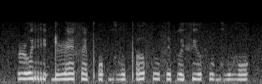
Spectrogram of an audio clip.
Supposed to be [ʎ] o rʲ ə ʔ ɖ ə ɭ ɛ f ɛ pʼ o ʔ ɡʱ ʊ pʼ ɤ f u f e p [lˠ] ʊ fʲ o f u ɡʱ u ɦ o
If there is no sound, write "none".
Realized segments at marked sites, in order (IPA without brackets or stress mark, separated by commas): ɭ, l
